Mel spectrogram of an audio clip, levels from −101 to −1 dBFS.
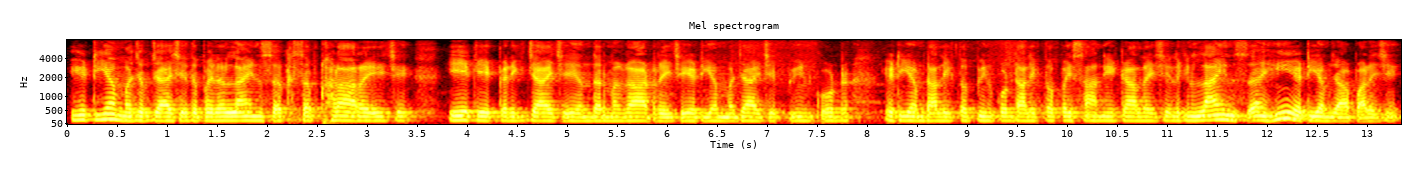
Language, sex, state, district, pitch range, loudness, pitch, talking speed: Maithili, male, Bihar, Bhagalpur, 135-145 Hz, -16 LUFS, 140 Hz, 180 wpm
